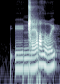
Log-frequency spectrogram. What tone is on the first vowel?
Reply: low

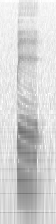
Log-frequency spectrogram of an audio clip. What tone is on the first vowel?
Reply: low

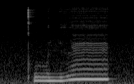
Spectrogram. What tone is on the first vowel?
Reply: low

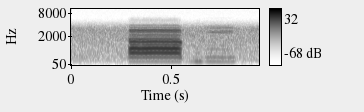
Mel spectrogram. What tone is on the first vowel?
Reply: high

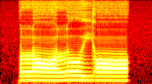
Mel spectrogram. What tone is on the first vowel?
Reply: low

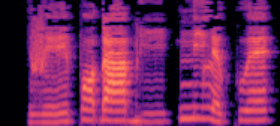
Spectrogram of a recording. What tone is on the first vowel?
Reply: rising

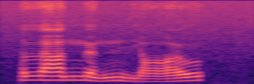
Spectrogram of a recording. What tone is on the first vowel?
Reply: high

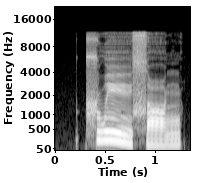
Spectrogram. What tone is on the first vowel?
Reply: falling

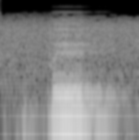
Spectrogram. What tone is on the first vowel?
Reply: rising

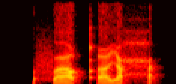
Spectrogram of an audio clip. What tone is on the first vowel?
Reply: rising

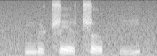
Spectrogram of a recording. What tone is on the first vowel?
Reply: high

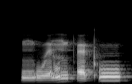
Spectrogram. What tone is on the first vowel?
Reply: low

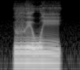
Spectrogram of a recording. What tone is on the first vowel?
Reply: low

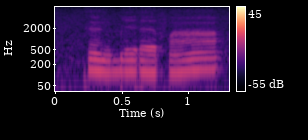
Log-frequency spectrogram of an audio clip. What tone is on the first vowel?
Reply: low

